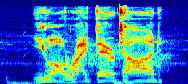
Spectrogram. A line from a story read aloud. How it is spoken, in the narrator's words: Darren said, no longer needing to shout to be heard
